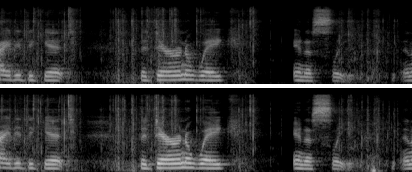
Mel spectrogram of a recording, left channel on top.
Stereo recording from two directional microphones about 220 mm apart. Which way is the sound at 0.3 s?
15° right (ahead or behind).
